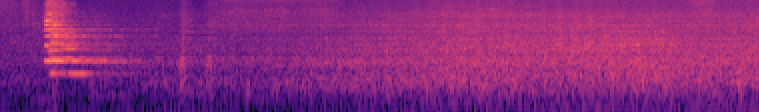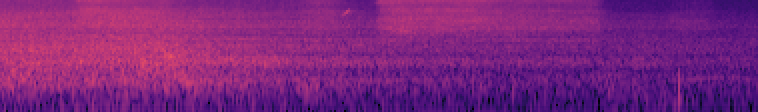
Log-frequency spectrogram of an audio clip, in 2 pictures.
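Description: V/Line Sprinter diesel railcar sounding one short horn blast, then its engine and wheels passing close by, the rumble building to a peak midway and fading away.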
